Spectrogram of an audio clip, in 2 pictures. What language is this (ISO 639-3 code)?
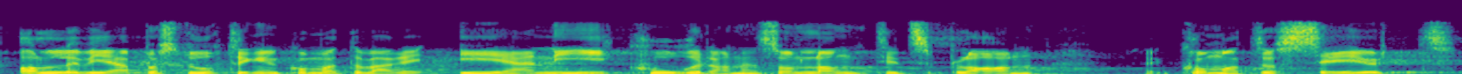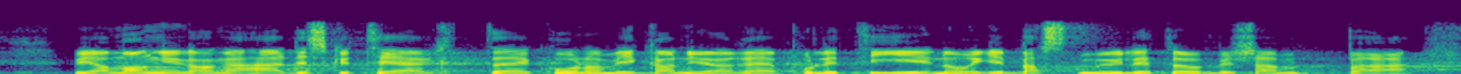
nor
